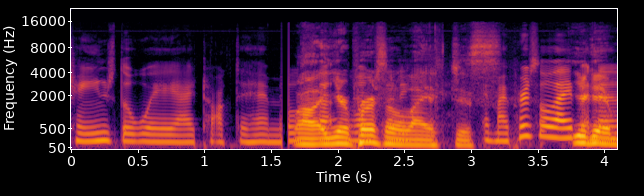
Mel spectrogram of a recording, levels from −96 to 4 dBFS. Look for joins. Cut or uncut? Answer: cut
